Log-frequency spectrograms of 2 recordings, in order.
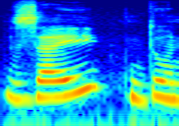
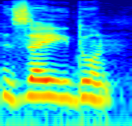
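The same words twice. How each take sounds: First: زیدون drawn out very slowly; teacher repeats زیدون slowly for students; slow careful model word; slow demo. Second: Said in the usual way. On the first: Shown as a demonstration.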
